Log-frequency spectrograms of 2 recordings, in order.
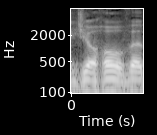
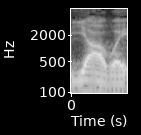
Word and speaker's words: Yahweh: Now again, Yahweh is the name of God as far as we can know pronunciations that is as close as man. Some say Jehovah, but uh more generally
